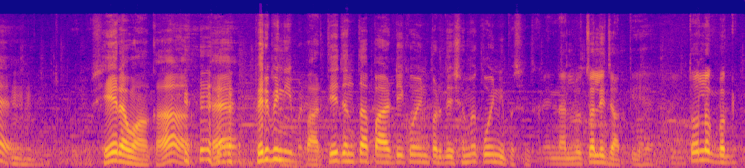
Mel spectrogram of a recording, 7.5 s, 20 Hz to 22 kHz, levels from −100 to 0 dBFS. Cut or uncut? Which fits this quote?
cut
